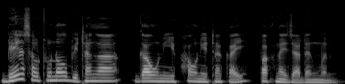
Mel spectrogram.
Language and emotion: Bodo, neutral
